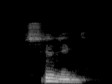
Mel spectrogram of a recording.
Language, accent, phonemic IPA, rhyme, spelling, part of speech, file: English, Southern England, /ˈsuːlɪŋ/, -uːlɪŋ, suling, noun, LL-Q1860 (eng)-suling.wav
- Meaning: 1. An Indonesian flute made of bamboo 2. Alternative form of sulung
